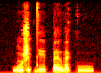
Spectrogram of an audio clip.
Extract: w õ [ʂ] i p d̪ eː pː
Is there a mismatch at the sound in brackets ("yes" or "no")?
no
